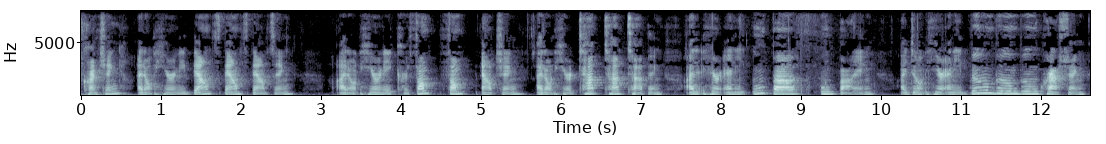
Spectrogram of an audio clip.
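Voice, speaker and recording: Female storybook reader, teacher type: lowish, husky, expressive delivery for small children. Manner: expressive, drawn-out sound words. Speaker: teacher reading a picture book aloud. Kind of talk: animated children's storybook reading.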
